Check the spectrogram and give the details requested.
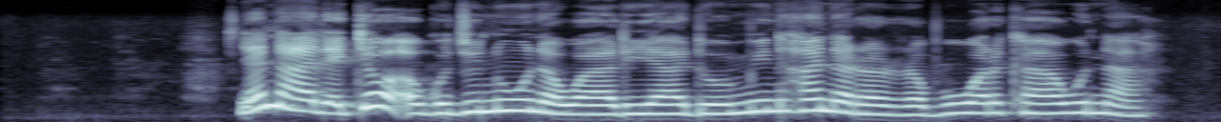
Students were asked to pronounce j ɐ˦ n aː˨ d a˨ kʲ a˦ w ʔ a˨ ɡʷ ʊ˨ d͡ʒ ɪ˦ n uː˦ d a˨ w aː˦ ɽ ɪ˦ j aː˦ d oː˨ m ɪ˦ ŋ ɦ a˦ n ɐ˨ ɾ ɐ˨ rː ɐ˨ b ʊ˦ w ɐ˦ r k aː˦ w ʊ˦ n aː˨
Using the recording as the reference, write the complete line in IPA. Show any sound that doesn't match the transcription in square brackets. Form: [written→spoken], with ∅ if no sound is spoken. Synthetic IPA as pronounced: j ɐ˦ n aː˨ d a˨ kʲ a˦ w ʔ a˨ ɡʷ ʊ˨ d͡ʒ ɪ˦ n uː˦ [d→n] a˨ w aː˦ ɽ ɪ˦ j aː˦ d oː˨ m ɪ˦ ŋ ɦ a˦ n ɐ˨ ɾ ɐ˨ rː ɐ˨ b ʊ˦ w ɐ˦ r k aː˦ w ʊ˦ n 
